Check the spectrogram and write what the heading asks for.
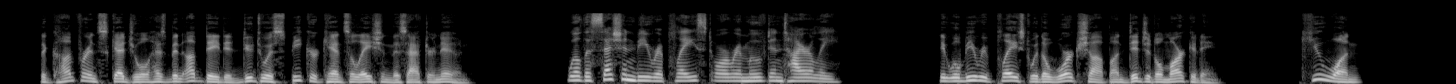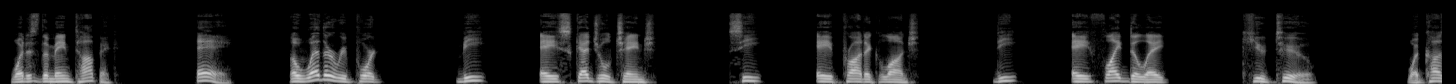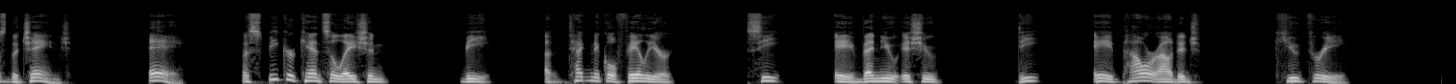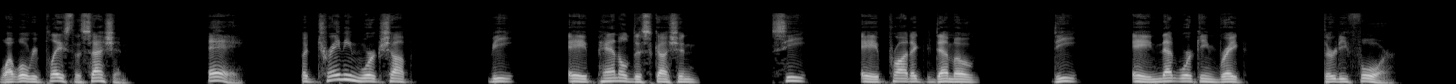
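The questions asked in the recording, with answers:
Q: What is the main topic?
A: B: A schedule change.

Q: What caused the change?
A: A: A speaker cancellation.

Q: What will replace the session?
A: A: A training workshop.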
